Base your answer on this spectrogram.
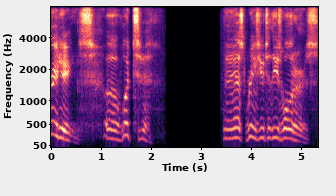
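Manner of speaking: very loud, booming, magnified-sounding voice. Playing a character who magnifies their voice to greet someone, magnified booming voice. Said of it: "my voice is magnified threefold, so it's louder".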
